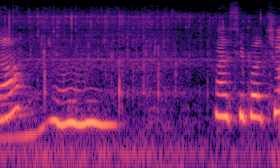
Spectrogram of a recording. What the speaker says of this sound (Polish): już jajka nam się też smażą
